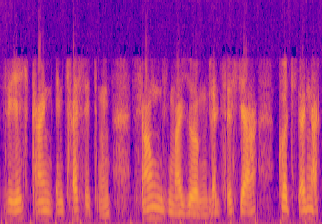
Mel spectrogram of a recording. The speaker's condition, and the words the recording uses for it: Oral cancer. Jetzt habe ich dich nicht richtig verstanden.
